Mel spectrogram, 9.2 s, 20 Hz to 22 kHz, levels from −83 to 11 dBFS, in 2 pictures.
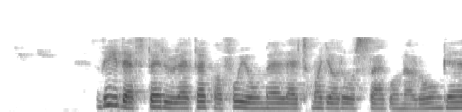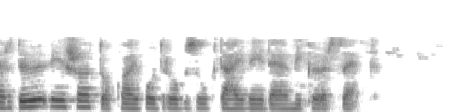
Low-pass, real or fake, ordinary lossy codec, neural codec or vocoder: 5.4 kHz; real; MP3, 24 kbps; none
